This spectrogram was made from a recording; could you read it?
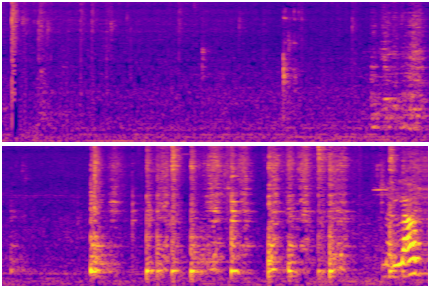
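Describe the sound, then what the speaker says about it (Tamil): Garlic and fenugreek seeds stirred and fried in a pan for a coconut-free fish curry: a soft sizzle underneath, then loud, close, rhythmic clanks and scrapes of a spoon against the pan building toward the end. "இதுக்கப்புறம் பூண்டும் போட்டு நல்லா வதக்கி விட்டுக்கோங்க."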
